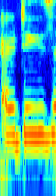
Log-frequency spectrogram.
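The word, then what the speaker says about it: ODESZA: Is that how you say Odessa? Yeah. Odessa, yeah.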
